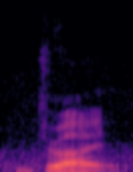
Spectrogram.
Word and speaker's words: drei: So, Nummer drei, number three is dry auf Deutsch, meaning in German. V-I-E-R. Number four is called, pronounced fear, like fear of heights, fear of darkness.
